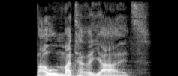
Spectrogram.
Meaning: genitive singular of Baumaterial
- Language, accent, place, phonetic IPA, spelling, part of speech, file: German, Germany, Berlin, [ˈbaʊ̯mateˌʁi̯aːls], Baumaterials, noun, De-Baumaterials.ogg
